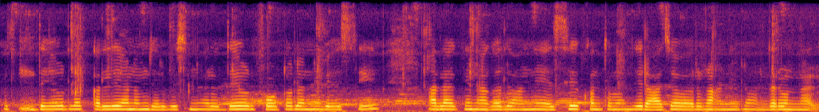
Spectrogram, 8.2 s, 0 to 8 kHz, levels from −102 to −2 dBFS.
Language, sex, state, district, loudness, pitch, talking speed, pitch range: Telugu, female, Andhra Pradesh, Sri Satya Sai, -16 LUFS, 220 Hz, 115 wpm, 215-230 Hz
